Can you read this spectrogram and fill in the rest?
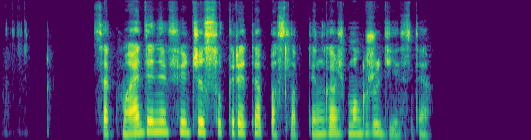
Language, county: Lithuanian, Vilnius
